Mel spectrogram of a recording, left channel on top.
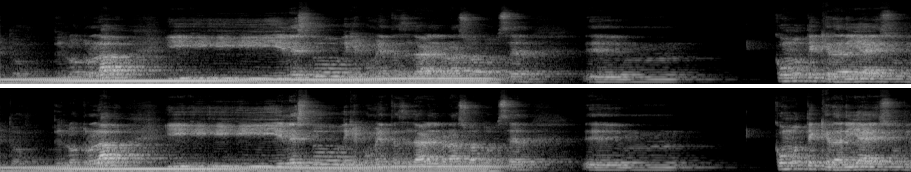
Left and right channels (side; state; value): both; normal; correlation 0.80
